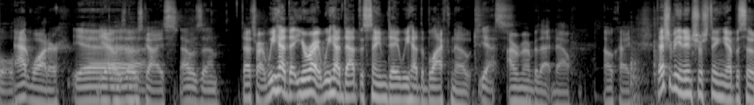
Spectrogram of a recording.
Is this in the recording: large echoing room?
no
